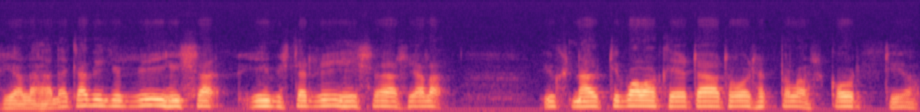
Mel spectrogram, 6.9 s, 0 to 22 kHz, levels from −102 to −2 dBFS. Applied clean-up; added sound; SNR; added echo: none; none; none; none.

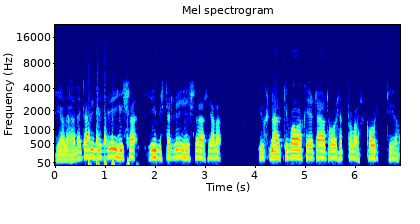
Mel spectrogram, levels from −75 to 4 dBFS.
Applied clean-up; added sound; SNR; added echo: classical method spectral subtraction.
